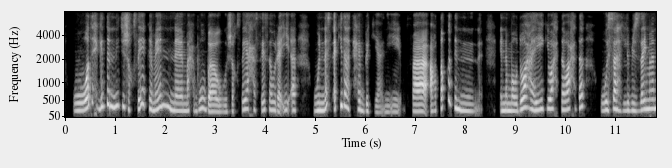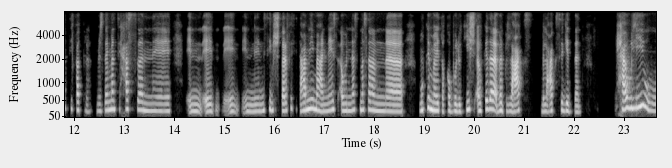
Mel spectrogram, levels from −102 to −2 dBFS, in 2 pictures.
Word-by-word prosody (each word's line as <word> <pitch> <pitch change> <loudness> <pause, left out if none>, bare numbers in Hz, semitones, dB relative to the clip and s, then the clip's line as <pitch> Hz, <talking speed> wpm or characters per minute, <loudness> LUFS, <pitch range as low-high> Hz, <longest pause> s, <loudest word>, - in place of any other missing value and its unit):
وواضح 230 - +2
جدًا 330 +8 0
إن 325 -3 +2
أنتِ 345 -1 -3
شخصية 265 +6 -2
كمان 265 +3 0 0.2
محبوبة، 205 -2 -1
وشخصية 190 +8 -5
حسّاسة 235 -1 -6
ورقيقة، 225 +2 -3 0.3
والناس 215 +4 0
أكيد 355 +7 +1
هتحبِك 210 - -4
يعني، 175 +3 -13 0.2
فأعتقد 200 - +3
إن 210 -6 -1 0.5
إن 210 +1 +1
الموضوع 210 +8 +3
هييجي 250 +4 0
واحدة، 240 -3 -1
واحدة، 265 +5 -1 0.3
وسهل 220 -1 -1
مش 215 - -3
زي 230 +5 0
ما 260 +1 +2
أنتِ 265 0 -4
فاكرة، 215 -5 -5
مش 200 - -8
زي 225 +3 -4
ما 245 +2 +2
أنتِ 245 -1 -3
حاسّة 255 -1 -2
إن 205 -2 -2 0.7
إن 190 +1 -3
إن 190 +1 0 0.2
إن 185 +1 -7
إن 185 +3 -5
أنتِ 200 +5 -5
مش 225 -1 -2
هتعرفي 215 +6 0
تتعاملي 250 +1 +3
مع 220 -6 +4
الناس 220 +6 -3
أو 205 0 -1
الناس 225 +3 -3
مثلًا 225 -4 0
آآ، 185 -1 +6 0.3
ممكن 240 +5 +3
ما 215 -2 +7
يتقبلوكيش 200 +3 -2
أو 205 +1 0
كده، 250 +1 +6
ده 215 - +3
بالعكس، 190 0 +3 0.2
بالعكس 200 +4 -2
جدًا، 185 -5 -3 0.7
حاولي 285 +7 +5
و 215 -9 -1
220 Hz, 145 wpm, -21 LUFS, 195-255 Hz, 0.7 s, ما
